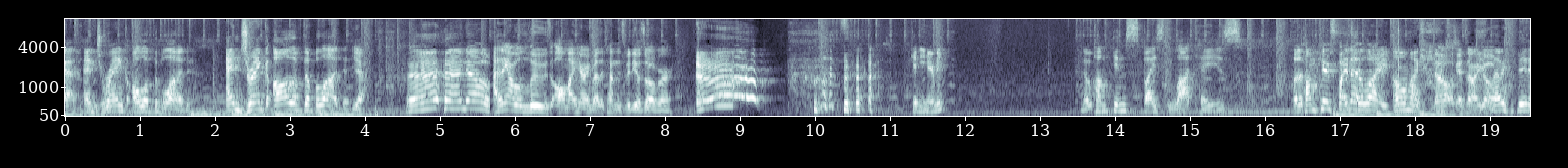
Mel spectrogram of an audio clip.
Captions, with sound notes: - Yeah, and drank all of the blood. - And drank all of the blood. - Yeah. (moaning) No, I think I will lose all my hearing by the time this videos over. (groans) (laughs) - Can you hear me? Nope, pumpkin spice lattes. - Pumpkin spice delight. - Oh my God. - No okay, sorry, go.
